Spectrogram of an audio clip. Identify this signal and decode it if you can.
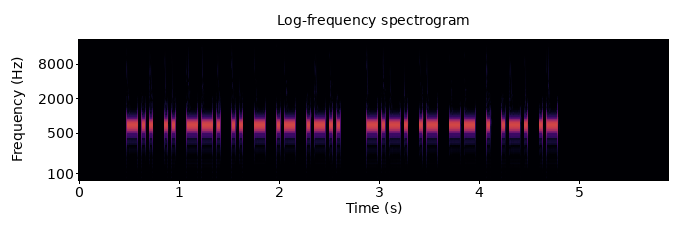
Morse code, heard as a keyed tone, about 32 wpm, 700 Hz. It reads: DIGITAL CAMERA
